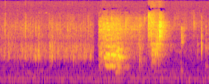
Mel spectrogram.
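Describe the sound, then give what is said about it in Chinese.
A pot of cake mixture bubbles and simmers steadily over a gentle flame as it is cooked down, with two louder surges of rushing, gurgling boil partway through before settling back to a soft, crackly bubbling. No voices. “糕要熬透，水要熬纯，吸水就是吸味啊。”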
